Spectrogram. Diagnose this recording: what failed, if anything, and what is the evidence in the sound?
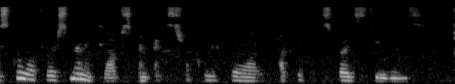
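The room noise, which sits about 16 dB below the speech, pumps down between phrases and swells back under them. These are noise suppressor artifacts from call processing: the suppressor attenuates bands it judges steady noise by about 16 dB, frame by frame.

Speech cut by the noise suppressor makes soft sounds come out swallowed from 0.93 to 2.33 s, just before "activities for", dropping up to about 15 dB across under half a second in total. It happens again at 3.55 to 3.73 s, right after "activities for", at about 13 dB, and at 4.1 to 4.2 s at about 11 dB. In the same call-processing stage, the suppressor mistook these quiet speech parts for noise and turned them down with the background.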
